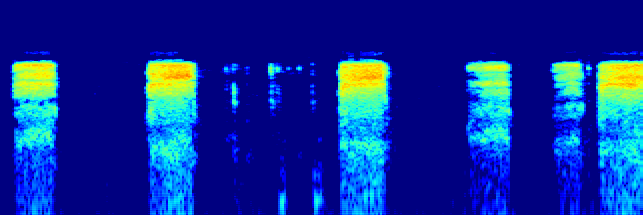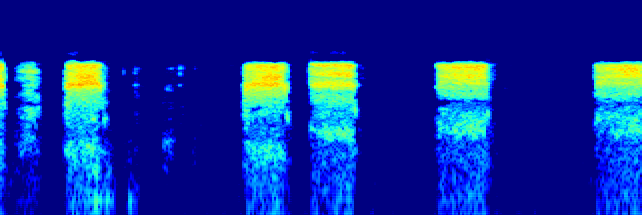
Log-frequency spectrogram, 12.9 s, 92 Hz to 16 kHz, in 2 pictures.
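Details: Several barn owl owlets inside an owl box at 12:49 am, allopreening each other, producing a steady series of harsh, breathy screeching hisses roughly every one to two seconds, with scattered soft clicks between.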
